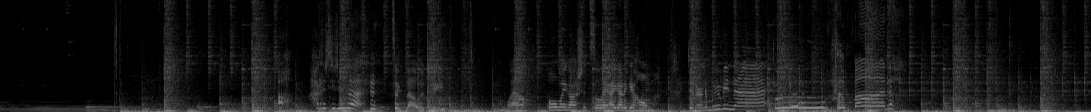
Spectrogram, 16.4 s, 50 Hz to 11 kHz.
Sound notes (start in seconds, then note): 0.3 upbeat music; 5.2 laughs; 16.1 upbeat music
